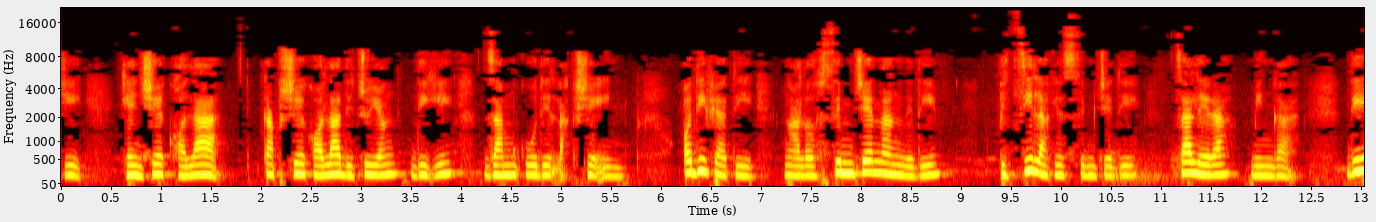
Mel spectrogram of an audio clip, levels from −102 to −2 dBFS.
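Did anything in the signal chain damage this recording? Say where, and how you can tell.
Yes. The damage sits at the codec stage and runs through the whole speech clip. The sound rings and smears, with a washy quality. A hiss rises and falls with the signal. Quiet detail drops out rather than fading smoothly. These are the marks of heavy transform-codec loss, likely WMA compression at a low bitrate, which fits about 32 kbps. Coarse quantisation spreads noise across long blocks and zeroes weak components, even though content still reaches about 20.1 kHz.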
